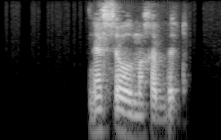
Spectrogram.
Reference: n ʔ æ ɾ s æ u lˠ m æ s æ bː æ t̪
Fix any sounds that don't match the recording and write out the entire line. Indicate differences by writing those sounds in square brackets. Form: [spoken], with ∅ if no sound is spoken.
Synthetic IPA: n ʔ æ ɾ s æ u lˠ m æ [χ] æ bː æ t̪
